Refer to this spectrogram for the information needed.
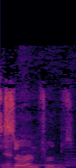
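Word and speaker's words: Soronprfbs: When we meet them, Frank and his band, the unpronounceable Sorenfrubs. – Sorenfrubs. – Sorenfrubs.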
